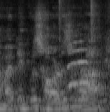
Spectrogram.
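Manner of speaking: normal talking voice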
